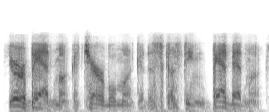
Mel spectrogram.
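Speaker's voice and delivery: loud, mock-angry scolding; angry monk. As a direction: scold like an outraged monk in a retold tale. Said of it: "The other monk is angry".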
